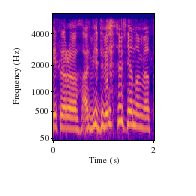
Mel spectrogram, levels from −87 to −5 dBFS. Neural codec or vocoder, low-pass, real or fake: none; 5.4 kHz; real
